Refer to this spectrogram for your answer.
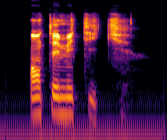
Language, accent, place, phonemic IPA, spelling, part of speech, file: French, France, Lyon, /ɑ̃.te.me.tik/, antémétique, adjective, LL-Q150 (fra)-antémétique.wav
- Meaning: alternative form of antiémétique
